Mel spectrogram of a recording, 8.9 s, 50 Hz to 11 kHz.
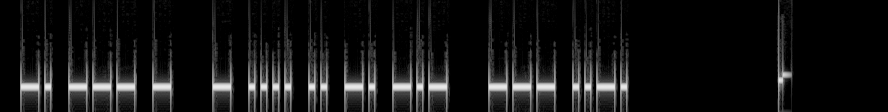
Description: Morse code, heard as a keyed tone, about 20 wpm, 700 Hz. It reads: NOT THINK OF
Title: Sets of 5 Words 20wpm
